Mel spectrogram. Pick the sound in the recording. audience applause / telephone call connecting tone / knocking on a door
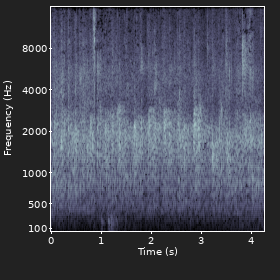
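audience applause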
